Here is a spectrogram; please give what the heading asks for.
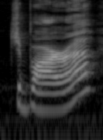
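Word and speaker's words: Jbara: but yes played by Gregory Jabara if that's how you pronounce his name j b a r a they really set him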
